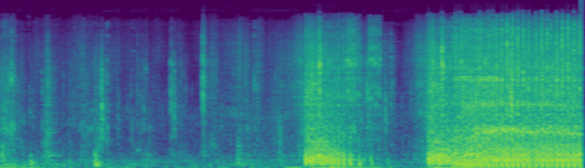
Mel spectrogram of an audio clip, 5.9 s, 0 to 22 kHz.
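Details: Husqvarna 435 X-Torq chainsaw after fitting a replacement part with a slightly different face: sharp two-stroke bursts settle into a steady, even buzzing idle with no hunting or stalling; idles normally.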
